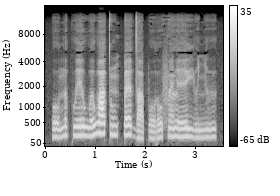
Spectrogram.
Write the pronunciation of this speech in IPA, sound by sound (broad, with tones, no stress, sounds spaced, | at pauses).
o˨ n ə˦ kʷ eː˧ w ə˨˦ w a˦ t ũ˦ k͡p ɛ˦ d a˨ p o˨ ɾ o˧ f ɛ̃˦ l eː˦ j ɨ˧ ɲ ɨ˦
